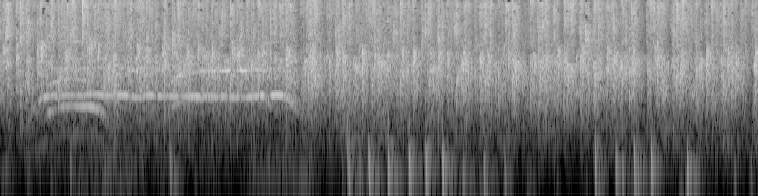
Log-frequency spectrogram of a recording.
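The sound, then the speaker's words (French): An audience applauds the invited guests loudly and steadily for several seconds, a dense wash of clapping with a few cheers or whistles rising over it near the start. “On les applaudit bien fort.”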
